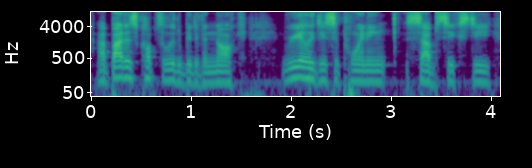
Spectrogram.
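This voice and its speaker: Aussie bloke talking his fantasy team, chatty and self-mocking, low smooth voice. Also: fairly quick, fairly bright tone, no echo. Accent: Australian. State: voice getting tired. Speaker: fantasy football channel host. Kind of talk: casual solo sports review.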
